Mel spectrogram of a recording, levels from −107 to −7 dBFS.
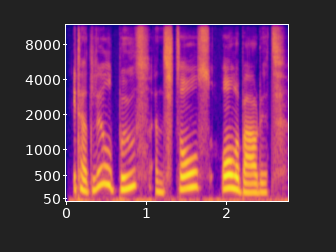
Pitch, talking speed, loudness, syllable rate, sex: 230 Hz, 195 wpm, -16 LUFS, 4.5 syllables/s, female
